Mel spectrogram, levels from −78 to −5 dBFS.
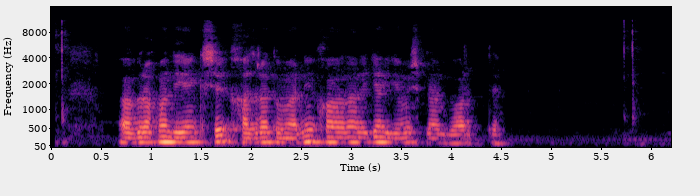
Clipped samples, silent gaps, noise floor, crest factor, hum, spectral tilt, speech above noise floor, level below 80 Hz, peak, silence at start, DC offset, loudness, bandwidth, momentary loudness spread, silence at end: under 0.1%; none; -63 dBFS; 18 dB; none; -7.5 dB/octave; 37 dB; -60 dBFS; -10 dBFS; 0.1 s; under 0.1%; -27 LUFS; 11.5 kHz; 22 LU; 0.35 s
